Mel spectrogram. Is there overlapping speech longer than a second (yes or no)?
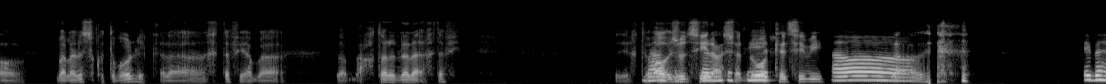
yes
